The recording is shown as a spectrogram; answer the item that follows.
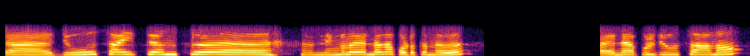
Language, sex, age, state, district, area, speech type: Malayalam, female, 45-60, Kerala, Thiruvananthapuram, urban, conversation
